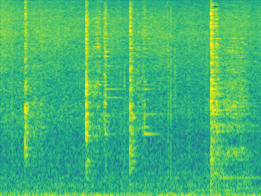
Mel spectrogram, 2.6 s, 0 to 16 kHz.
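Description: Food frying on a 36-inch Blackstone griddle is stirred with a spatula: a soft, steady sizzle broken by several sharp metal scrapes and clicks at irregular intervals, close by, with no talking.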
